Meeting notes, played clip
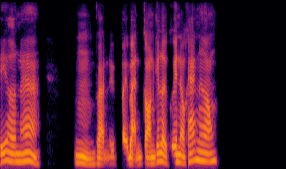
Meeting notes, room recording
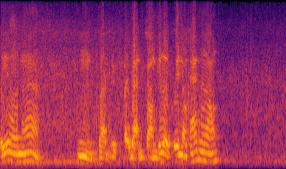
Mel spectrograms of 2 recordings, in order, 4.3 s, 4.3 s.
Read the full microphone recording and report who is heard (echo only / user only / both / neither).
echo only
